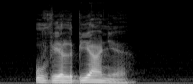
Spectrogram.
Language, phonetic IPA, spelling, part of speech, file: Polish, [ˌuvʲjɛlˈbʲjä̃ɲɛ], uwielbianie, noun, Pl-uwielbianie.ogg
